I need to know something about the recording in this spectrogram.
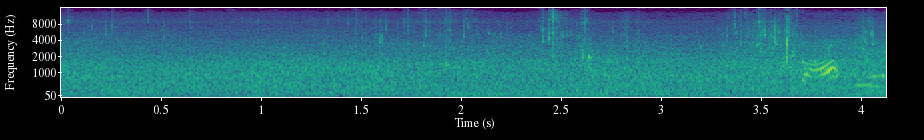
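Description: Choppy sea water lapping and sloshing against a camera held at the surface, a steady watery hiss with small splashes and drips.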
